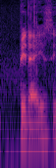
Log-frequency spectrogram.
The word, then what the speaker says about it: bidets: So you know how, like, Japanese people, they use, like, bidets? Is that how you say it? – Yeah.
